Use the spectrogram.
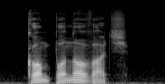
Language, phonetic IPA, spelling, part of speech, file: Polish, [ˌkɔ̃mpɔ̃ˈnɔvat͡ɕ], komponować, verb, Pl-komponować.ogg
